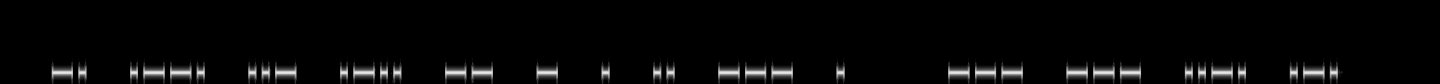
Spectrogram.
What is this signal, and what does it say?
Morse code, heard as a keyed tone, about 18 wpm, spaced as for 12 wpm, 550 Hz. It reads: NPULMTEIOE OOFR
